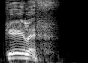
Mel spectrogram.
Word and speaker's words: KLF: Ik zeg KLF, maar ja, goed, het is, natuurlijk, het is natuurlijk Engels. En dan moet je het ook in het Engels uitspreken. Heel goed, KLF.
